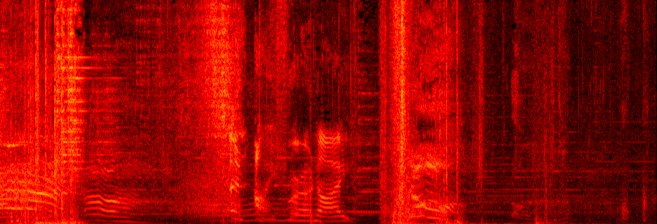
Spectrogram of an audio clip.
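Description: A young man exclaims loudly close to a microphone.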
